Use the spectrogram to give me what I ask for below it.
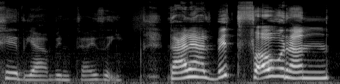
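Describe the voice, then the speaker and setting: A woman with an Egyptian accent voices a home-made story. Her voice sits high and swings widely in pitch. She chats quickly and drops into whispered asides. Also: expressive, no room sound. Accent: Egyptian Arabic. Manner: quick colloquial chat with hushed whispered asides. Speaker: storyteller voicing all characters.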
